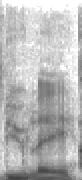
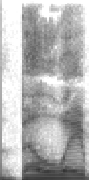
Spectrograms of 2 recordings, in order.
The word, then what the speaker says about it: Boulet: I called this the Belway brothers, and well, oh, I don't I know why. That. I just completely. it doesn't it's not spelled like that at all. No. but for some reason, my mind flipped the L and the W, and for years I called it the Bellway Brothers, but it's the Bewlay Brothers.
